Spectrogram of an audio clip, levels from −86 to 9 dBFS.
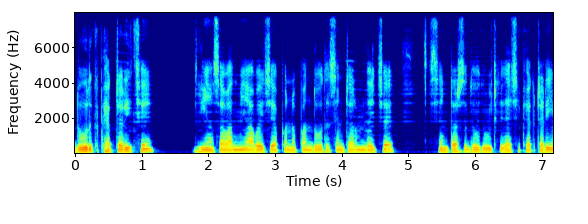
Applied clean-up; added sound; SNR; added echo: neural mask model DeepFilterNet 3.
